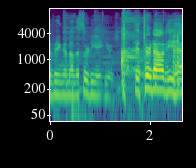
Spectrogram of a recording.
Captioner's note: laughs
